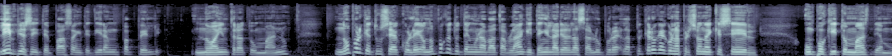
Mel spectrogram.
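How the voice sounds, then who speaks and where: Against a quiet background, a man talks at a fairly quick pace, his fairly high pitch showing ordinary variation. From Dominican Republic. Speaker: doctor and political candidate; candidate. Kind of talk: interview. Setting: studio. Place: studio. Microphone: studio mic.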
